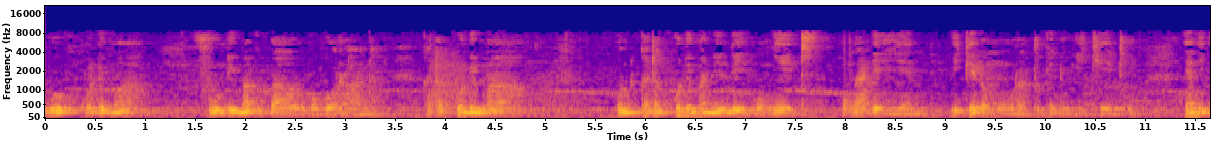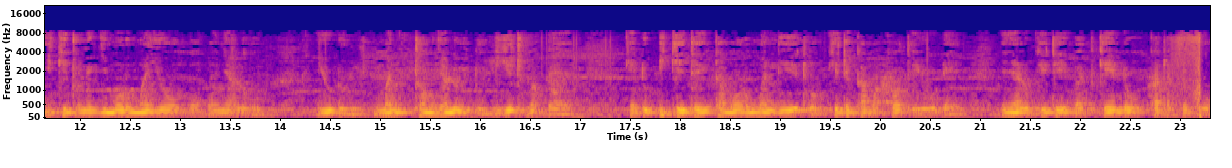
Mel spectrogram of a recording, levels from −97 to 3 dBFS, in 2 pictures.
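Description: Throughout the speech, the treble stops dead at 8.3 kHz and faint detail flickers in and out, giving a watery, swirly sound with chirpy s sounds. This plainly audible damage is likely MP3 compression at a starved bitrate, consistent with about 34 kbps. A simple low-pass filter would dull the top without the swirl.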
